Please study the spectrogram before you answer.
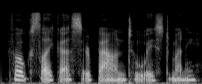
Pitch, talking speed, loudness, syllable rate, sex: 205 Hz, 235 wpm, -21 LUFS, 5.7 syllables/s, female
